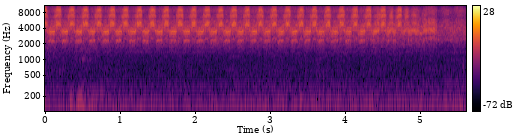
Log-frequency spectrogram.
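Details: Loud black cicada from Kyoto in western Japan during the noisy, hot summer: a harsh high buzz throbbing in regular quick pulses for about five seconds, then easing into a softer, flatter hiss.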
